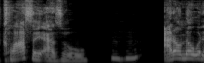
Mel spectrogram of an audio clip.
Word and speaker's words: Clase Azul: First we had Clase Azul. Clase? Mm-hmm. I thought it was Casa. How you say it? Clase Azul. It's Clase Azul?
